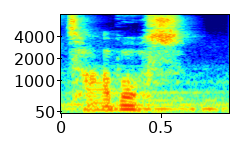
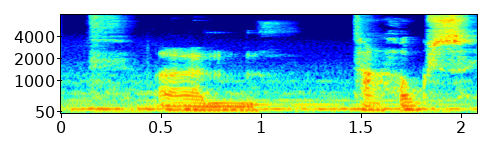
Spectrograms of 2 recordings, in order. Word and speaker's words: Tarhos: They're actually doing something with Tarvos. Tarhos, even. Get the pronunciation right.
